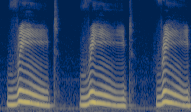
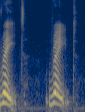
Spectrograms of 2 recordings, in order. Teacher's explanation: 一定要记住它这个长元音▁e▁只有一个音，所以说一定要保持住。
